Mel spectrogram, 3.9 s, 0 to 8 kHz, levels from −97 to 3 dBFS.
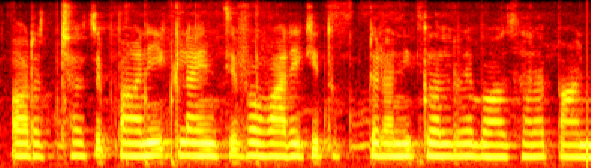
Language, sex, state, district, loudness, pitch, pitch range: Hindi, female, Maharashtra, Washim, -16 LUFS, 220 Hz, 215-225 Hz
